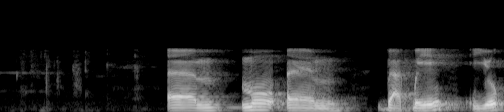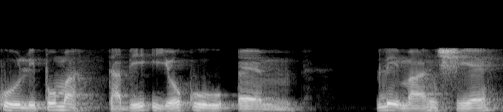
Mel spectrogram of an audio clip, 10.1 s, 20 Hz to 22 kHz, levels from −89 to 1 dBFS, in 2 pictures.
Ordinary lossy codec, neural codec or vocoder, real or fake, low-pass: none; none; real; 3.6 kHz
